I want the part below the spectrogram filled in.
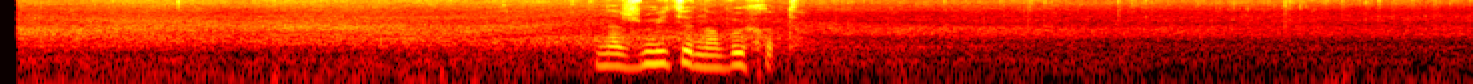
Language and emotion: Russian, neutral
